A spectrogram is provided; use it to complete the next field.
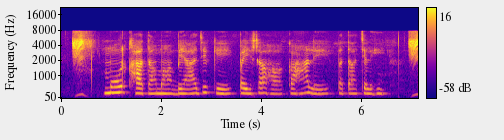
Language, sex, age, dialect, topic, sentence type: Chhattisgarhi, female, 25-30, Western/Budati/Khatahi, banking, question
